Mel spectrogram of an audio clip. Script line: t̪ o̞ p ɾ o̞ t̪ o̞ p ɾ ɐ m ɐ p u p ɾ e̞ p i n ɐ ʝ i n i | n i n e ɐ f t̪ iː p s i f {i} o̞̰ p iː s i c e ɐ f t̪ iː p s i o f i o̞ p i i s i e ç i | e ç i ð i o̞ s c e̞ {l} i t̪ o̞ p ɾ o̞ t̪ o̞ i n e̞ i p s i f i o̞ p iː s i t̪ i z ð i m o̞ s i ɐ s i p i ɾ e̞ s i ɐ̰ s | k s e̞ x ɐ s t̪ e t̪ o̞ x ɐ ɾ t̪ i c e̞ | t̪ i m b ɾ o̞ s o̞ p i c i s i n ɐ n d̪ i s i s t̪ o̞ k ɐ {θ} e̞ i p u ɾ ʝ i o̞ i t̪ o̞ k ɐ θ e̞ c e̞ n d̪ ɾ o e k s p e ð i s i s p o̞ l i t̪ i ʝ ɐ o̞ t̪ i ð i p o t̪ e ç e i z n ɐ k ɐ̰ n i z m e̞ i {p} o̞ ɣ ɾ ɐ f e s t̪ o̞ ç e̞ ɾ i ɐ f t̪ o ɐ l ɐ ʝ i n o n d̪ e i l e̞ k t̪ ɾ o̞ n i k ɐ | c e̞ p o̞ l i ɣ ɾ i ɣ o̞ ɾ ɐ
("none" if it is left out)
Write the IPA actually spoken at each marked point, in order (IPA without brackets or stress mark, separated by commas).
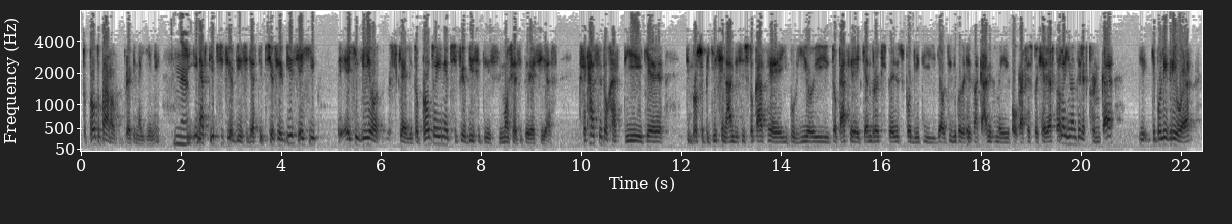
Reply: i, l, θ, p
